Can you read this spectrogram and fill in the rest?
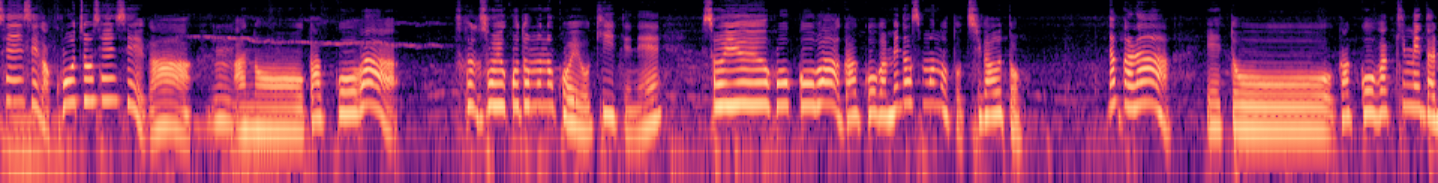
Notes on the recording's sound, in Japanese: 1周年記念公開収録。京都ファーマーズマーケット会場にて公開収録しました。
